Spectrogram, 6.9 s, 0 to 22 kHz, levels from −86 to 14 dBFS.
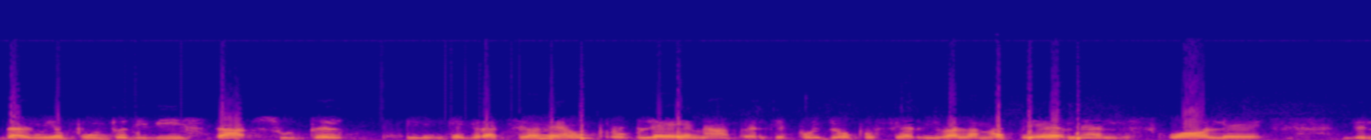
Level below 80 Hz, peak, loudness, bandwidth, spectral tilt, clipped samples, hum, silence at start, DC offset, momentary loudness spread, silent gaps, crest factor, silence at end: -54 dBFS; -2 dBFS; -17 LUFS; 6.4 kHz; -7 dB/octave; under 0.1%; none; 0 s; under 0.1%; 10 LU; none; 14 dB; 0 s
